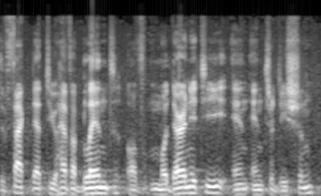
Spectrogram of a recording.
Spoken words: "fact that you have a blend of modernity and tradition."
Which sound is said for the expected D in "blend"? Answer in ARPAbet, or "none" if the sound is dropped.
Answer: D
